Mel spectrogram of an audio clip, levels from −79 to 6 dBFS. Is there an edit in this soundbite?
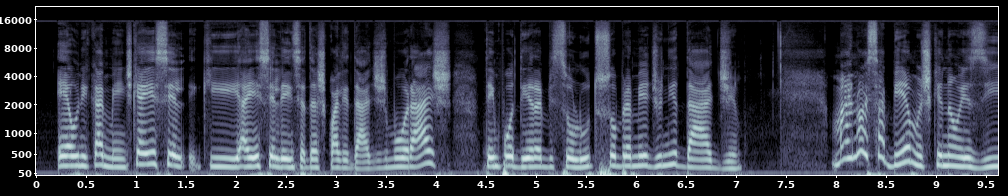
yes; 1 cut; at 0.9 s

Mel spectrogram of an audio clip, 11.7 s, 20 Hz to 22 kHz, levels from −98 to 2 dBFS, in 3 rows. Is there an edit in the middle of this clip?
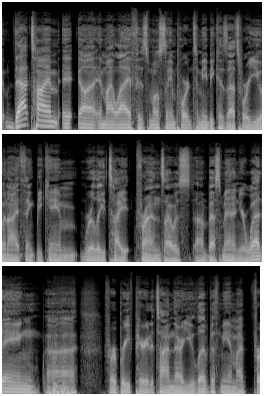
no; 0 cuts

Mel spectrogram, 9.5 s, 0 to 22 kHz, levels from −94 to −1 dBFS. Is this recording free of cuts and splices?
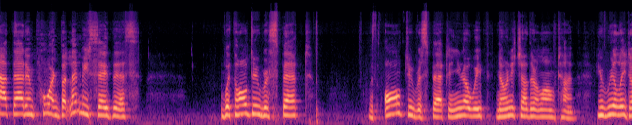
yes; 0 cuts

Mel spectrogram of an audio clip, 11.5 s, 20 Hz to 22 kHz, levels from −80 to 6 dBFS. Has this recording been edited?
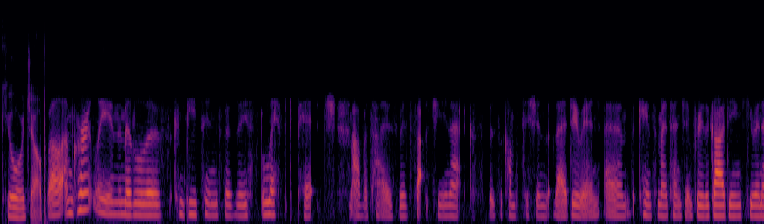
yes; 1 cut; at 3.8 s

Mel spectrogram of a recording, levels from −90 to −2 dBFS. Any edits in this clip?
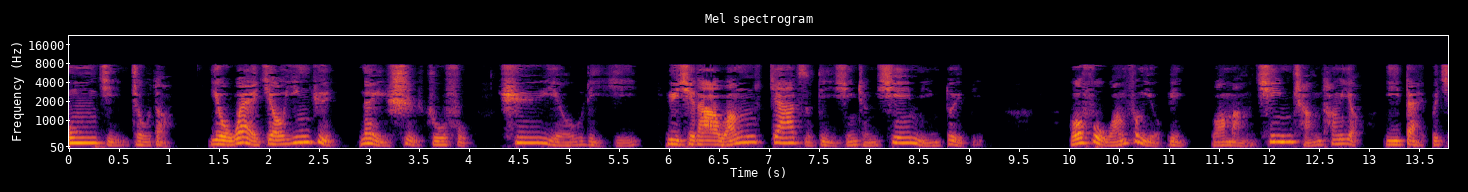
no; 0 cuts

